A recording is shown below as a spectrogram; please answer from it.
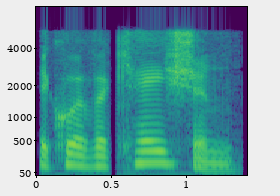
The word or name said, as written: equivocation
